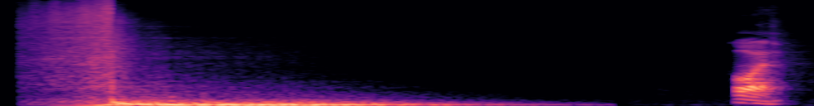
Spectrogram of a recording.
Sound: graphics boom

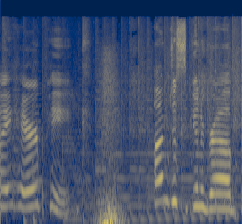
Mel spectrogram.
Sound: screen swoosh

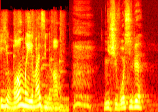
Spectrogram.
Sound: gasp

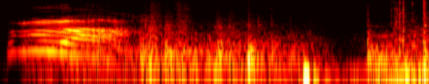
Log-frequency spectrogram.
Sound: furious Roar; crashes and Bangs

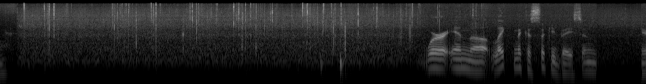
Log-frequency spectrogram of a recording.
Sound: crunching of leaves

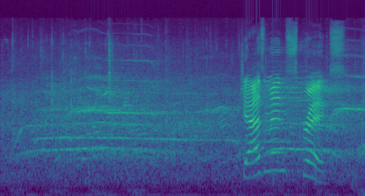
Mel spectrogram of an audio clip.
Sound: applause

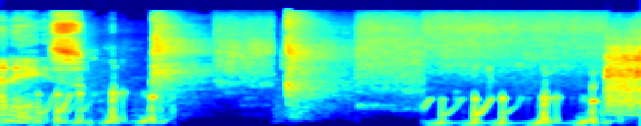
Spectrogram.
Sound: eggs breaking; dripping

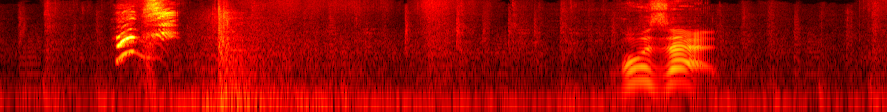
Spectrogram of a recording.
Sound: woman sneezes

